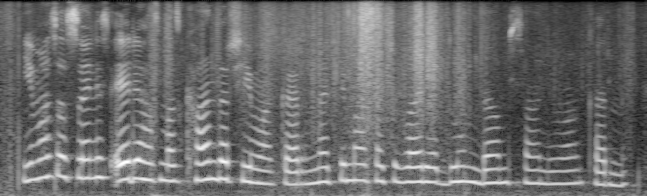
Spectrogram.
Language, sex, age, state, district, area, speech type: Kashmiri, female, 45-60, Jammu and Kashmir, Baramulla, rural, spontaneous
